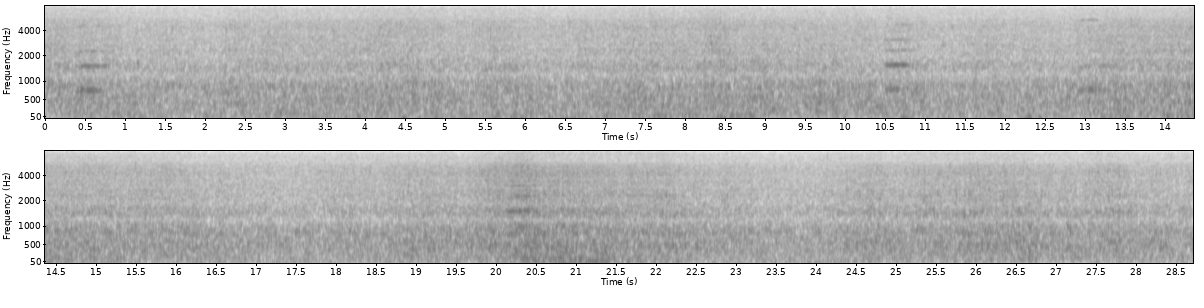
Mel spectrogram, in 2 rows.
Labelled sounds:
0.4	0.8	killer whale, northern resident, G clan, 1.4 to 6.9 kHz
10.5	10.8	killer whale, northern resident, G clan, 1.5 to 3.2 kHz
12.9	13.2	killer whale, northern resident, G clan, 5.2 to 5.4 kHz
20.1	20.5	killer whale, northern resident, G clan, 1.5 to 3.1 kHz

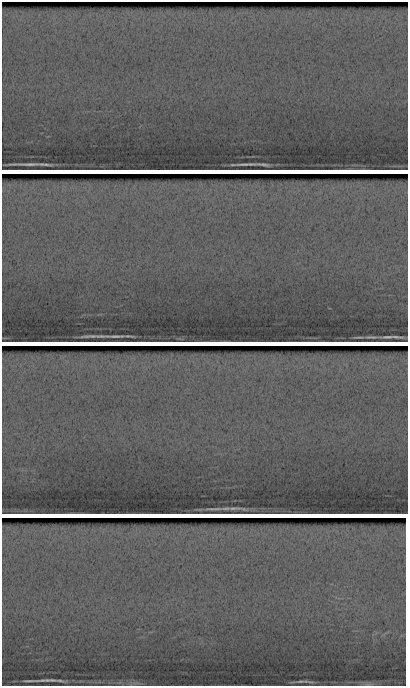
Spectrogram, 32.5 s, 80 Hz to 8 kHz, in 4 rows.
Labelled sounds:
9.7	9.9	humpback whale, 1.2 to 1.4 kHz

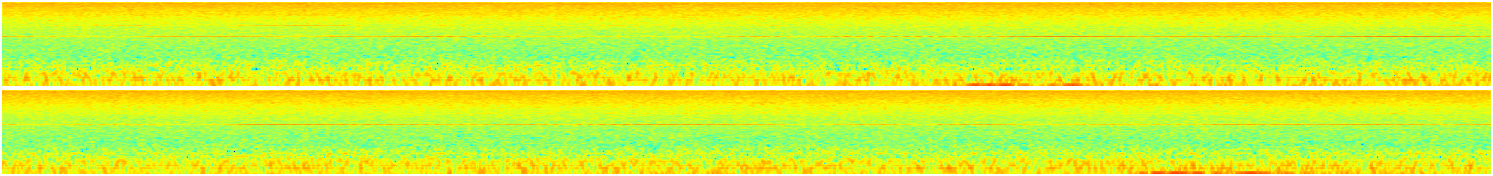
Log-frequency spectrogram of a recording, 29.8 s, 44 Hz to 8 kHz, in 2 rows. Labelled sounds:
17.2	17.5	vessel noise, 0.86 to 1.0 kHz

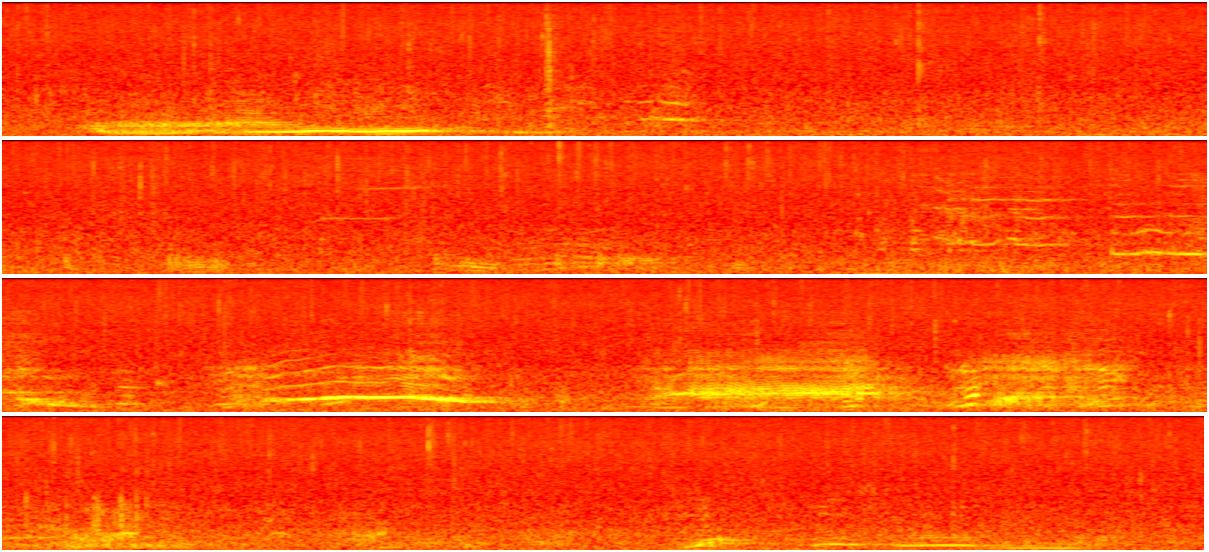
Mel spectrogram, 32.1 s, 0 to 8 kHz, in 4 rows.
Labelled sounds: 10.1	10.9	humpback whale, 1.2 to 2.8 kHz
14.4	15.1	humpback whale, 1.2 to 2.2 kHz
15.6	15.9	humpback whale, 0.88 to 1.2 kHz
17.8	18.7	humpback whale, 0.88 to 1.3 kHz
22.9	23.6	humpback whale, 0.78 to 1.3 kHz

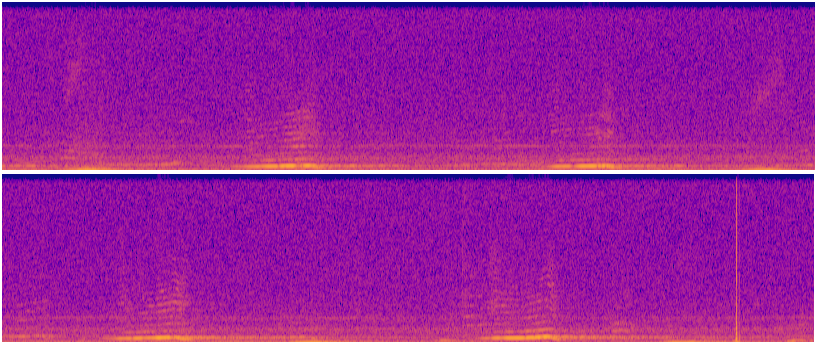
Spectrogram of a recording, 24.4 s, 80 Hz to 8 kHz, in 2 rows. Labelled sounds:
1.1	1.3	humpback whale, 4.7 to 4.9 kHz
4.2	4.7	humpback whale, 1.4 to 2.9 kHz
8.6	9.2	humpback whale, 1.6 to 2.0 kHz
14.4	14.9	humpback whale, 0.93 to 2.4 kHz
19.1	20.5	humpback whale, 0.96 to 2.3 kHz
21.3	21.6	humpback whale, 0.83 to 1.1 kHz

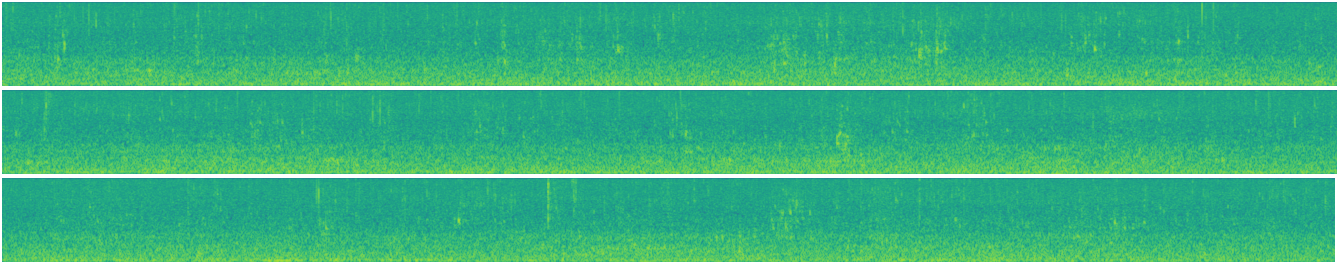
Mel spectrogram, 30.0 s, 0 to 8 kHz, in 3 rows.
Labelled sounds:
6.8	7.1	water noise, 1.0 to 1.6 kHz

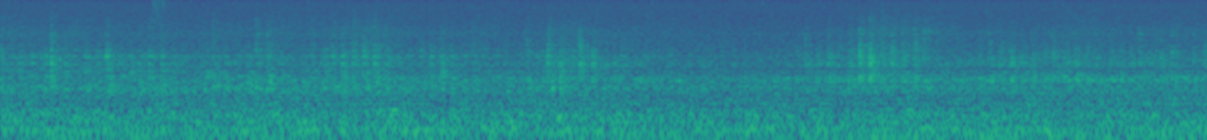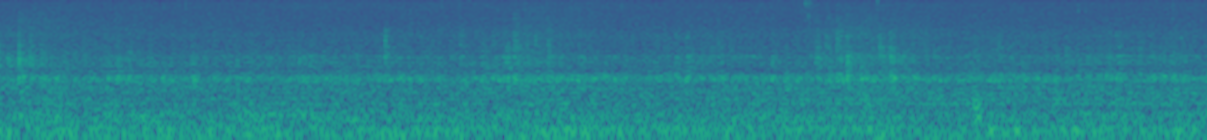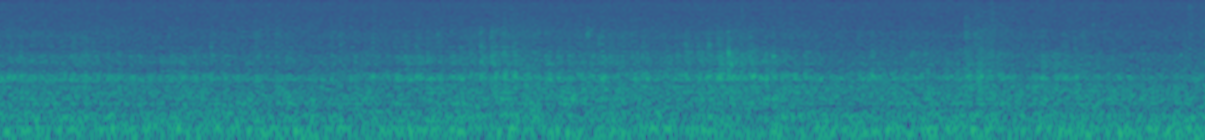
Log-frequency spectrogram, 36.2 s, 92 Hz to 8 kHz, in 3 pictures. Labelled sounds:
8.4	9.4	vessel noise, 0.69 to 4.6 kHz
31.1	31.8	vessel noise, 0.66 to 2.9 kHz

